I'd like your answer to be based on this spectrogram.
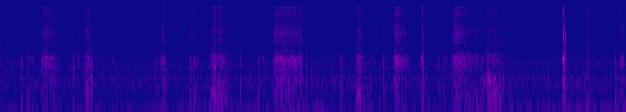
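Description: A blue plastic ballpoint pen with a metal tip scratches across thin practice paper printed with a red calligraphy grid as it writes characters. Quiet, dry, bright scratching strokes come in short bursts separated by brief pauses, with a faint steady low hum underneath. Each stroke stops cleanly with no ring.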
